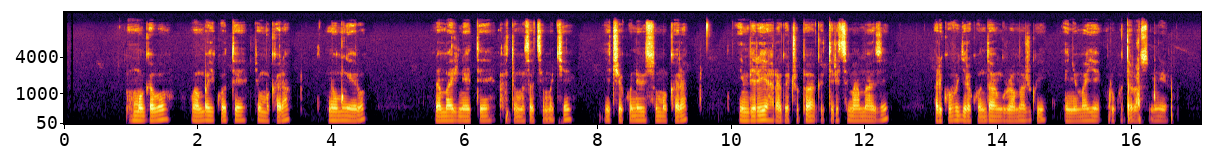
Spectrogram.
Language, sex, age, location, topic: Kinyarwanda, male, 18-24, Kigali, government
